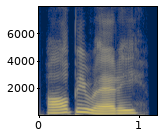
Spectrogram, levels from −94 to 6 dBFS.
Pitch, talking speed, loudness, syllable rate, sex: 210 Hz, 150 wpm, -16 LUFS, 4.3 syllables/s, female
